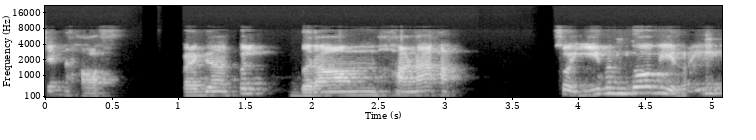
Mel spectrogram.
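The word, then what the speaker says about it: ब्रह्मणः: With Makara half and then Hakara following in full.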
